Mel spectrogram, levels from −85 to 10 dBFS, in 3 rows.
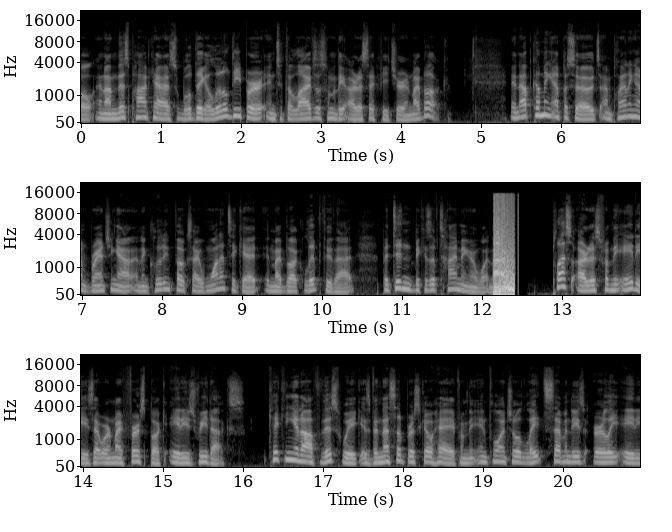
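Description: At 12.14 s, just after "because of timing or", the 32-bit integer samples are read as 32-bit float, an integer read as float fault. The values land at near zero or far past full scale, so until 12.57 s the speech becomes a harsh, extremely loud buzzing square wave.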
